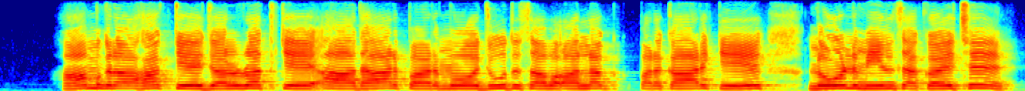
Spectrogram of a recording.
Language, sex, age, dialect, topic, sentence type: Maithili, female, 18-24, Eastern / Thethi, banking, question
